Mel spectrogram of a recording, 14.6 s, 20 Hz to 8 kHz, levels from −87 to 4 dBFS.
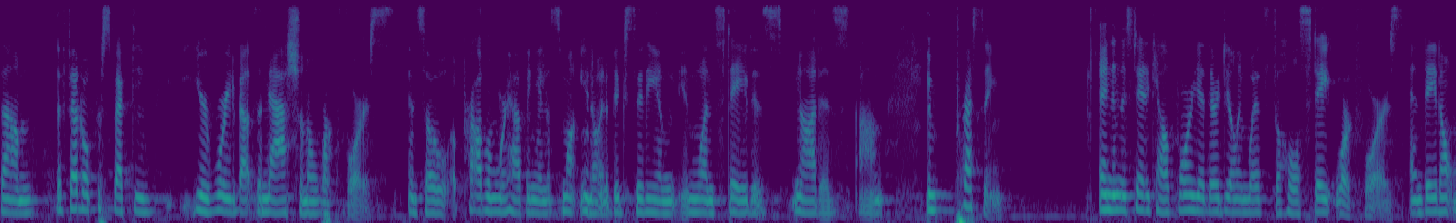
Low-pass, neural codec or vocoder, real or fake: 7.2 kHz; codec, 16 kHz, 2 kbps, FreqCodec, larger model; fake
